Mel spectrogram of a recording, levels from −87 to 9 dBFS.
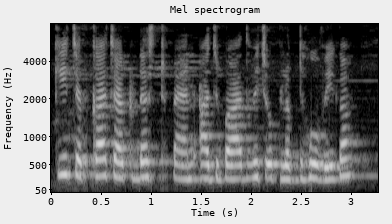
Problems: constant background noise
